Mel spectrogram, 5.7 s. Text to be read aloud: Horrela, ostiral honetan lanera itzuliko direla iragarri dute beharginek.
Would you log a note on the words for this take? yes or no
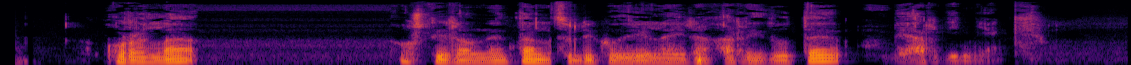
yes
